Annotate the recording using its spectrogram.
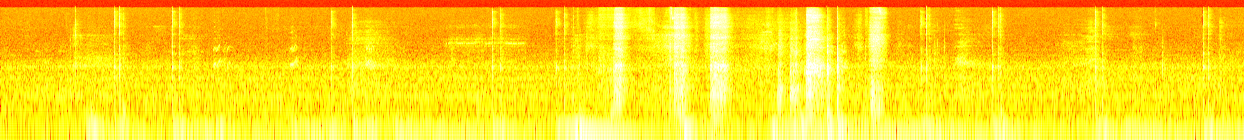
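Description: Computer keyboard typing and mouse clicks: scattered light clicks at first, then a denser, louder run of keystrokes around the middle.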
